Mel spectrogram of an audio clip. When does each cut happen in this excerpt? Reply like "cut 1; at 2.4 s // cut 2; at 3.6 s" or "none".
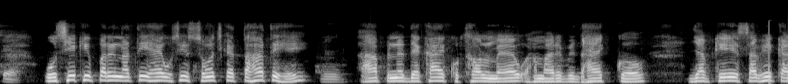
none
